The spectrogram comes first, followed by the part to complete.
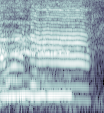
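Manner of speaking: ordinary talk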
